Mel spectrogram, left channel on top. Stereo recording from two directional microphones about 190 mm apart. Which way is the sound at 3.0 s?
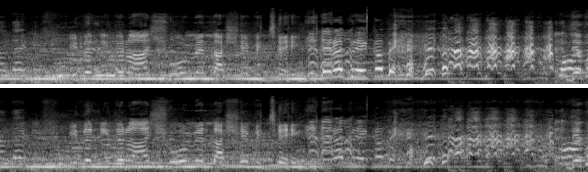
30° left (ahead or behind).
